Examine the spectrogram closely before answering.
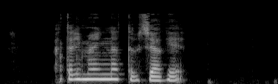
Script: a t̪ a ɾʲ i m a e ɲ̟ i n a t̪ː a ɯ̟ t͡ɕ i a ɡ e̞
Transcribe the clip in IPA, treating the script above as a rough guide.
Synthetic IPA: a t̪ a ɾʲ i m a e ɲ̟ i n a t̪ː a ɯ̟ t͡ɕ i a ɡ e̞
